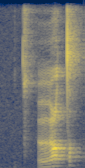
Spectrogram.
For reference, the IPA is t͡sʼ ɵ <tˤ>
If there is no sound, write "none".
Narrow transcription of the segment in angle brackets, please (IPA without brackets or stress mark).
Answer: tˤ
